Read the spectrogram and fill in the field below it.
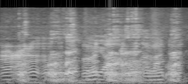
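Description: Pig grunting at a Dayak longhouse during preparations for the Gawai festival, with a rapid series of loud, close, rough grunts and snorts in uneven bursts.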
